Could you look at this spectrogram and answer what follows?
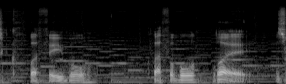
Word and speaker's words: Clefable: Cleffable. Not cleable. Not clefftable. It comes out faster when I say it like that. Cleffable.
